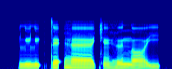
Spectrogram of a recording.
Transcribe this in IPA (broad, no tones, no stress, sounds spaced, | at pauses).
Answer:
l i l i ʔ t ɛ ʔ ɦ æː c ɛ̃ ɦ ə n ɒ j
